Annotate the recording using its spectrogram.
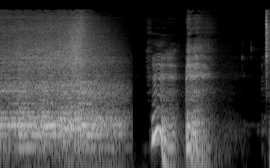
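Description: A held chord of film-trailer music fades out about halfway through. Then a man makes two short voiced breaths that fall in pitch, like a sigh, followed by silence.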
